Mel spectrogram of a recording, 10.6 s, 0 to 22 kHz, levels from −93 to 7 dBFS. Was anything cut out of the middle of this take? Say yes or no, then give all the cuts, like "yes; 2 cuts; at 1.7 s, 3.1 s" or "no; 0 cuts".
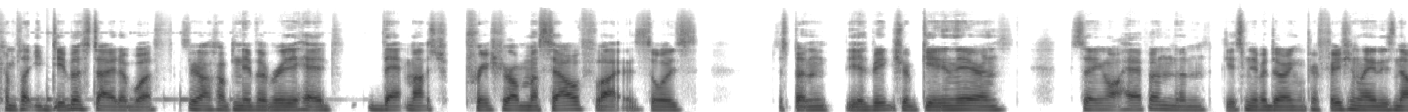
yes; 2 cuts; at 1.3 s, 9.1 s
